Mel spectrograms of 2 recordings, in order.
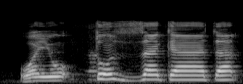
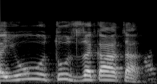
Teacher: یا کے بعد حمزہ، اس کے اندر ہلکا سا جھٹکا لگے گا، اگر ہم نے جھٹکا نہیں دیا اس کے اندر تو ابدال ہو جائے گا، یعنی یہ حمزہ ختم ہو جائے گا، یو تو ہو جائے گا، یو تو زکات.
